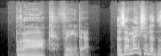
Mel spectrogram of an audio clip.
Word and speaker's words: Brackwede: Those in the know, however, pronounce it “BRAAK-ve-de”.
